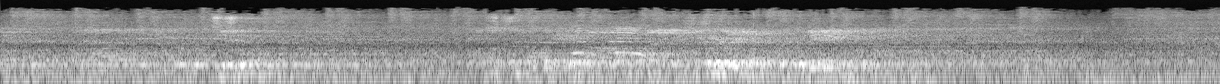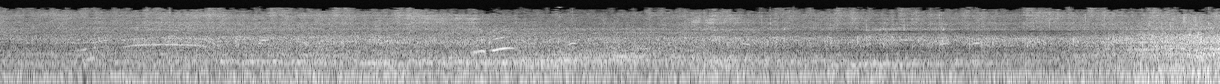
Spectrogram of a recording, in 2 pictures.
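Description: A large stadium crowd murmurs and cheers in a wide open space.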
